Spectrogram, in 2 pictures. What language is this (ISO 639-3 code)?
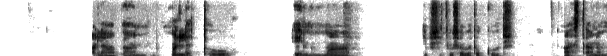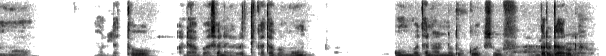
orm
